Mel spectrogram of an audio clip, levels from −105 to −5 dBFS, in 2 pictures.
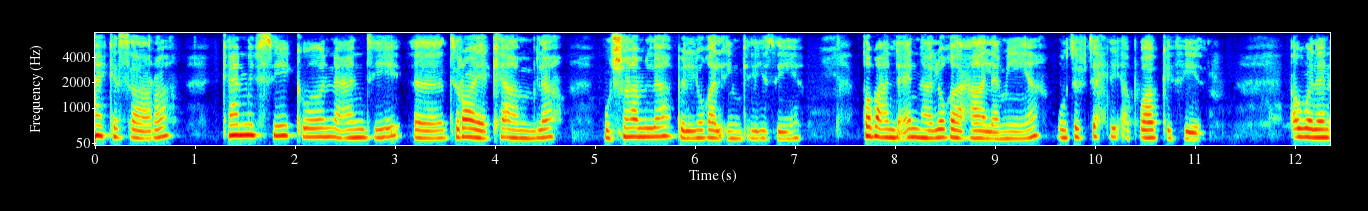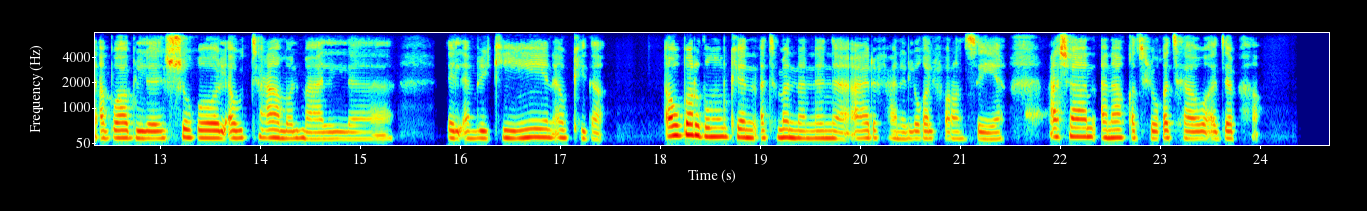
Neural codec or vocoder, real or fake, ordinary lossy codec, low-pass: codec, 16 kHz, 8 kbps, FunCodec, trained on Chinese and English, 25 frames a second; fake; none; none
